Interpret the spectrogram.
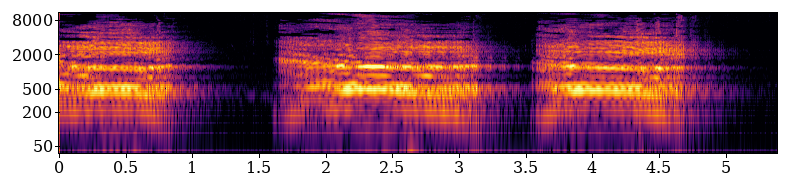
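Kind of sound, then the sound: animal, stag deer bellowing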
